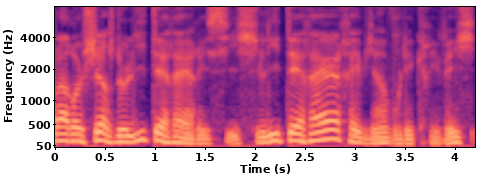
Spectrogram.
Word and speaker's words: littéraire: nous étions à la recherche de littéraires ici littéraire et bien vous l'écrivez l it et et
